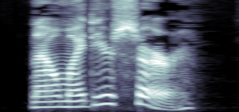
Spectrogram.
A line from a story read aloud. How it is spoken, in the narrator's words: said Schecht kindly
